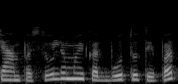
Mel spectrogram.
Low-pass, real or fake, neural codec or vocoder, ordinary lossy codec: 7.2 kHz; real; none; MP3, 24 kbps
